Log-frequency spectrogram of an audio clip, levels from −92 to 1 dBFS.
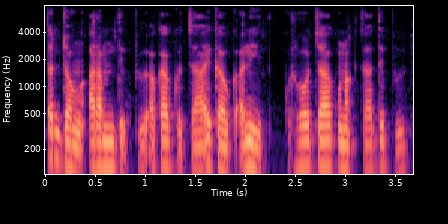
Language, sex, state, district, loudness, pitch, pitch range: Wancho, male, Arunachal Pradesh, Longding, -21 LUFS, 120 Hz, 110-125 Hz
